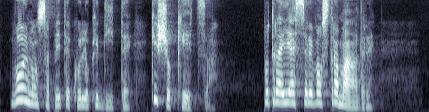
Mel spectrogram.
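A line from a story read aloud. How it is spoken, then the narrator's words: Sudden quick scornful exclamation. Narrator (Italian): d'un tratto, rapida e sprezzante, esclamò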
